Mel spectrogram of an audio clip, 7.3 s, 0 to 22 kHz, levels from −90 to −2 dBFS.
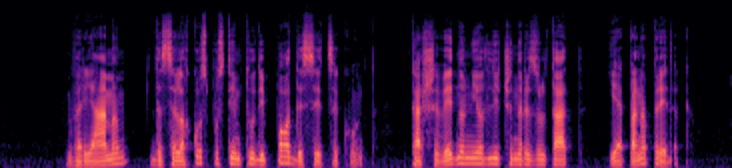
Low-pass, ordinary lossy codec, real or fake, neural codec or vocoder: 19.8 kHz; none; real; none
